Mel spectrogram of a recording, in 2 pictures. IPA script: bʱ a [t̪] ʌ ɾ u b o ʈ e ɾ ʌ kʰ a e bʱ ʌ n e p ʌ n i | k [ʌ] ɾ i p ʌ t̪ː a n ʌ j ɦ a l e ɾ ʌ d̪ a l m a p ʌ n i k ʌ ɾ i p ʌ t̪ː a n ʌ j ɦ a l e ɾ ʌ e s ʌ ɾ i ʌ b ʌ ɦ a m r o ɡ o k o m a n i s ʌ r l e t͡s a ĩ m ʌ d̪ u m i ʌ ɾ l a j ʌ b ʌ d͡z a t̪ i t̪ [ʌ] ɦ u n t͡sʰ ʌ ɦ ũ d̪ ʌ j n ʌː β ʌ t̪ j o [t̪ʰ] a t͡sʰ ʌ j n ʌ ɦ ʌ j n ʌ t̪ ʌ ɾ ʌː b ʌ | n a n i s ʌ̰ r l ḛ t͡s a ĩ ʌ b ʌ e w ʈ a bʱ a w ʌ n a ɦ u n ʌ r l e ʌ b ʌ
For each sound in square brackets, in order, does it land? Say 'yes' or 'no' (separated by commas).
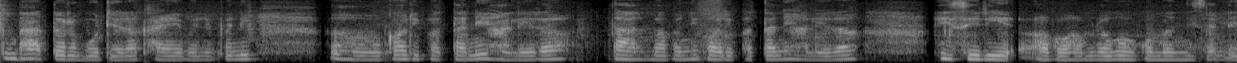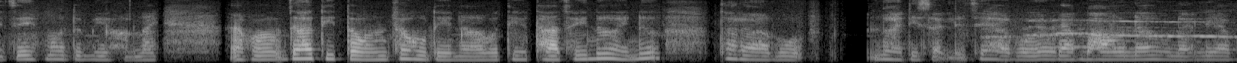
yes, yes, yes, yes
